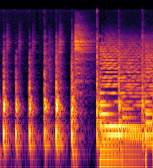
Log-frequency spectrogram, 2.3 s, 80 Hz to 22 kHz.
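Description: Roland SPD-20 electronic percussion pad struck with drumsticks: a quick run of short knocking hits, about five a second. About halfway through, a sustained pitched sound with a deep bass takes over.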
